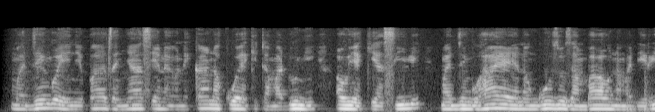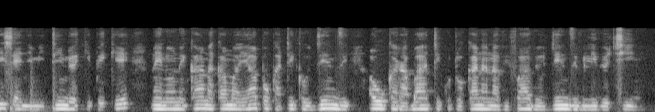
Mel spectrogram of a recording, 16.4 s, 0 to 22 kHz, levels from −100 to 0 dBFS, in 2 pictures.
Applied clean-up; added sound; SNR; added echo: none; Knock; 17 dB; none.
